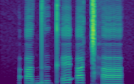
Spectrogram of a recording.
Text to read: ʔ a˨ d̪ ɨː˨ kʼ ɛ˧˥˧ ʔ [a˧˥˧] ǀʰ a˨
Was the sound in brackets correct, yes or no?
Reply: yes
